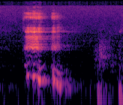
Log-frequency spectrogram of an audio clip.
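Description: Two short, harsh bursts of a cough from a person with a cold, close and fairly loud, followed by a couple of fainter, lower rasping sounds.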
